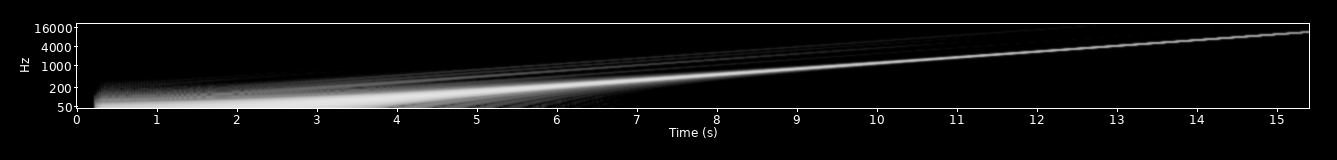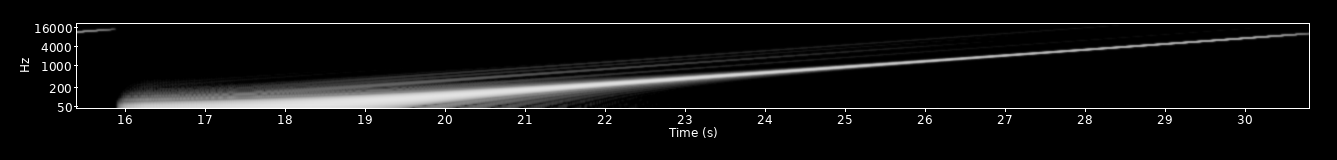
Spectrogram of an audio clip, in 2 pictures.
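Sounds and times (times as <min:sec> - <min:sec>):
left-right sine wave sweep test tone: 0:00.3 - 0:30.8.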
